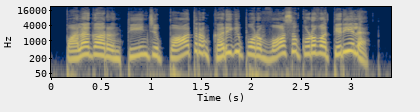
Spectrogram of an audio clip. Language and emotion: Tamil, angry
